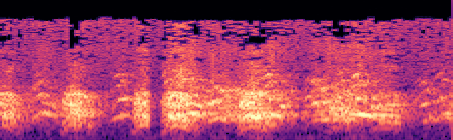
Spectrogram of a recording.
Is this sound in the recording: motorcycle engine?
no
